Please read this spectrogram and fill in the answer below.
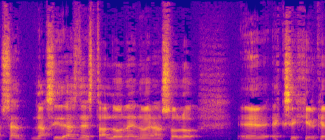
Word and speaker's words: Stallone: Ya Sylvester Stallone... ¿Por qué lo pronuncio a la inglesa? Stallone, ya Sylvester Stallone en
